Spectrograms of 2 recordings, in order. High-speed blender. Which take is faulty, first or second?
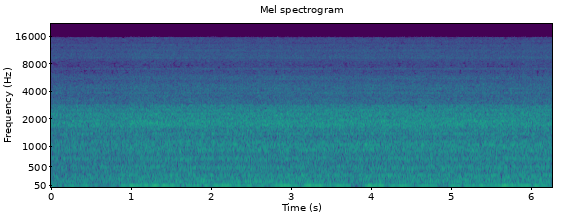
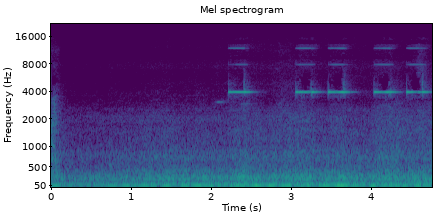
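second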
